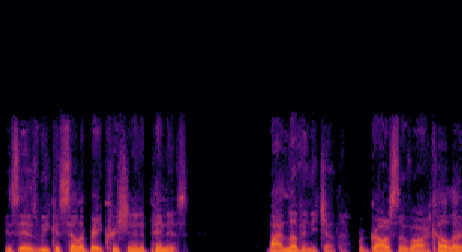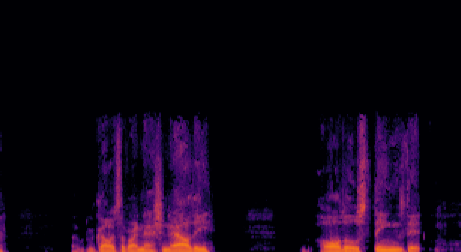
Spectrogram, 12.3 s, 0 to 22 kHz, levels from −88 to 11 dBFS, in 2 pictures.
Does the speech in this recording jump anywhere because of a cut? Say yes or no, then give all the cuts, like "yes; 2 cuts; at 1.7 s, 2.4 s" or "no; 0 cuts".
yes; 2 cuts; at 4.7 s, 5.7 s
